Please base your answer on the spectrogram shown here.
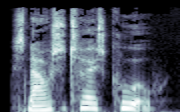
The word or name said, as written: snavsetøjskurv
